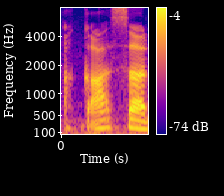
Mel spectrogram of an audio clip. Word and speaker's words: Akasa: are they still around akasa a oh it's akasa we've lost it we had it for a second we lost it you miss pronounce anyway I like Air India so you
